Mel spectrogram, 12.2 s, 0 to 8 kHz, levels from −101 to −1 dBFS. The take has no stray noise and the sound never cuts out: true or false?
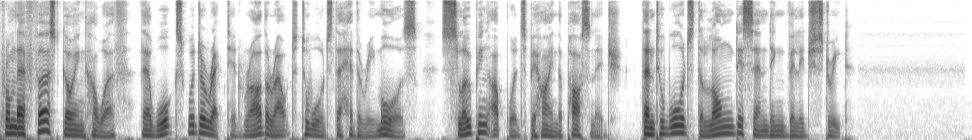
true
